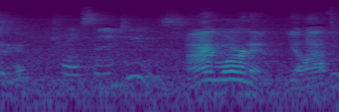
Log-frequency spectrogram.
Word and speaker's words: Tews: Trulson and Tews. I'm learning. You'll have to give me some grace. Trulson and Tews.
